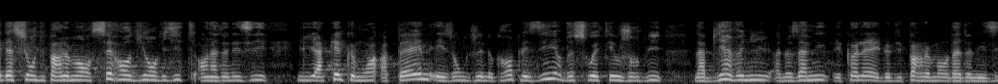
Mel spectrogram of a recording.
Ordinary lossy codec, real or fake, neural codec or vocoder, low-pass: none; fake; codec, 16 kHz, 2 kbps, FunCodec, trained on Chinese and English, 25 frames a second; none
